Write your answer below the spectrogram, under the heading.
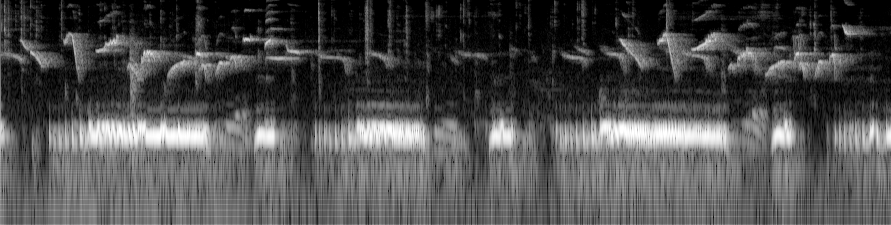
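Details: Local turtle dove cooing energetically in repeated bouts: long, rich, pulsing coos alternate with shorter clipped notes. Many high, sliding chirps of small birds sound above them.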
